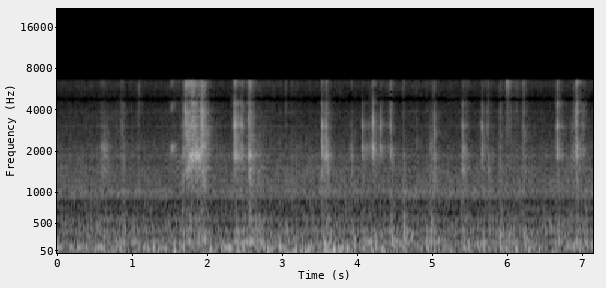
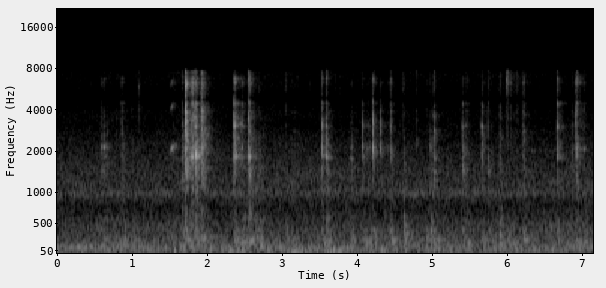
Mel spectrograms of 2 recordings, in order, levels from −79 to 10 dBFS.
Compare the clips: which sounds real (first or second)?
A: second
